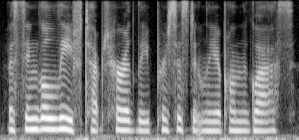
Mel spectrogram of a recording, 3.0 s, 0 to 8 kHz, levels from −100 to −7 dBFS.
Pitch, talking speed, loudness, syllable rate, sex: 210 Hz, 180 wpm, -15 LUFS, 6.1 syllables/s, female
